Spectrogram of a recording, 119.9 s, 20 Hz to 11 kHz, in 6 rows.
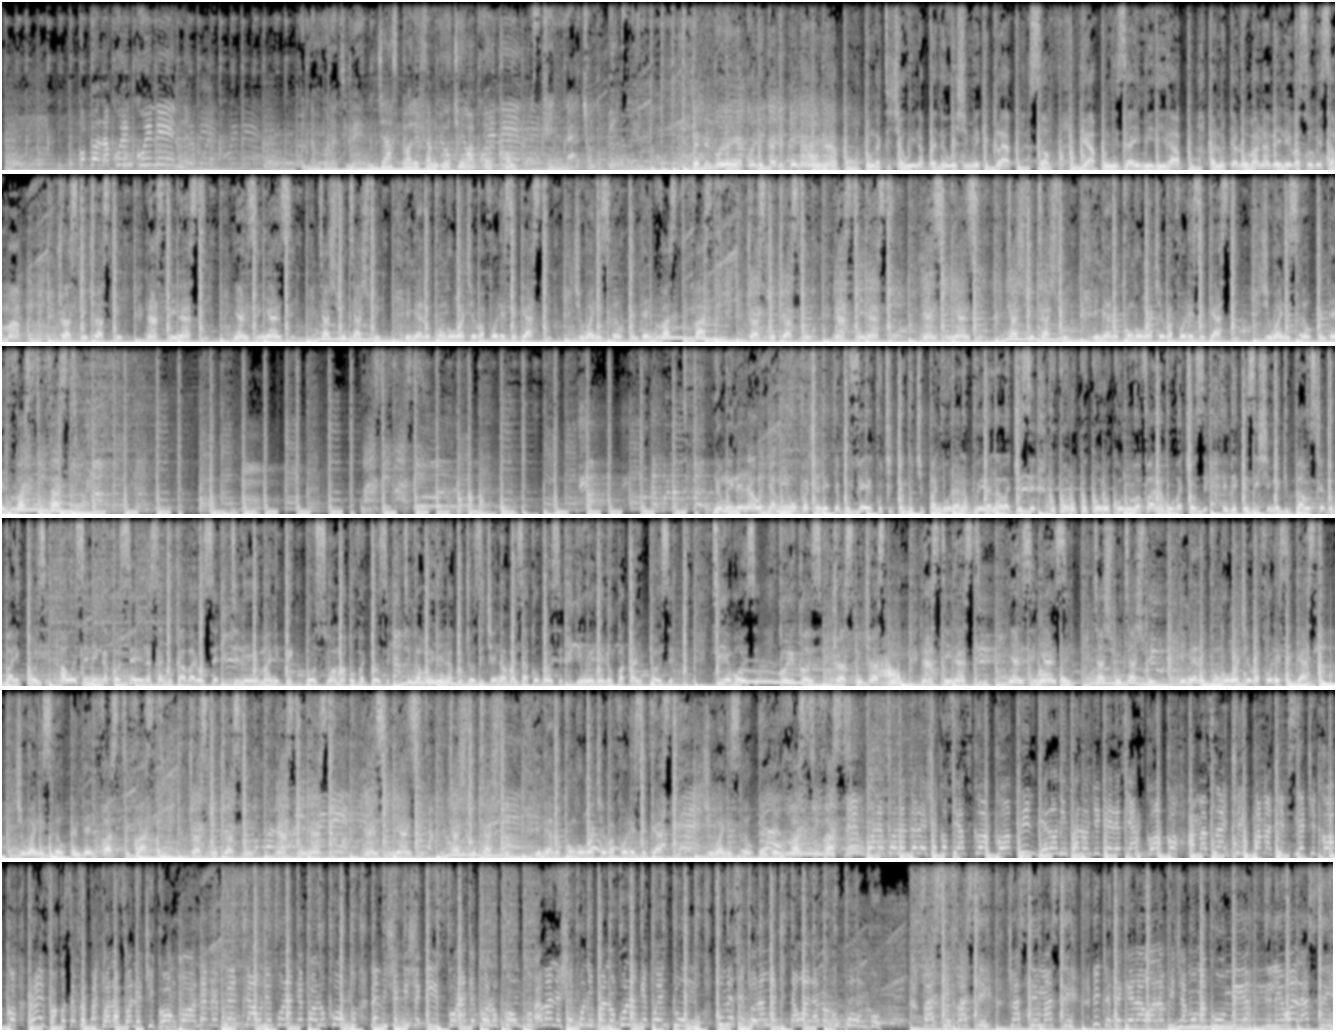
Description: Zambian Mp3 Music
Zambian multi-talented rapper and comedian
